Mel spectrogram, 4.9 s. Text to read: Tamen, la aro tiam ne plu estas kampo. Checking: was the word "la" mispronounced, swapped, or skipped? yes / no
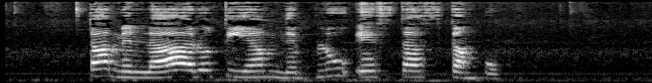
no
